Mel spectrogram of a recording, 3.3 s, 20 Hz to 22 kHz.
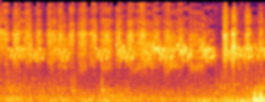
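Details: Budgies recorded on 22 January 2024, chattering in a dense, continuous run of high, scratchy chirps and warbles with brief gaps and a louder burst near the end.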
